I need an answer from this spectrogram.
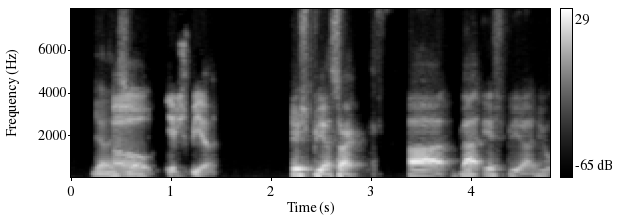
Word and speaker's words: Ishbia: hope is to call up how do I pronounce the last name? Matt Yoshiba, is that his last name? New owner of the Suns. Is that his name? Yeah, I think so. Oh, Ishbia.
